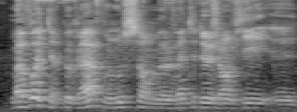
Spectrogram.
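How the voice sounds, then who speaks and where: Recorded with noticeable background noise and audible room echo, a man talks at a medium pitch. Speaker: football journalist. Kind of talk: news commentary.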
